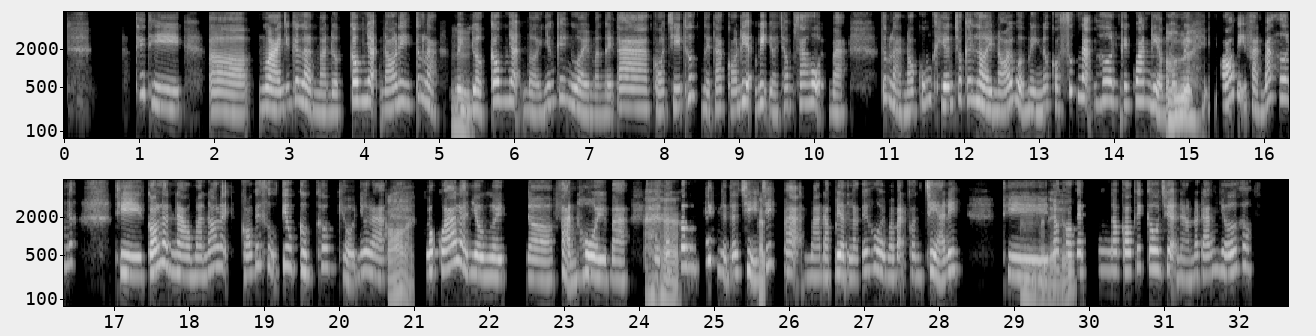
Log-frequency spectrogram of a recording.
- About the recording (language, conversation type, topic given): Vietnamese, podcast, Bạn xử lý bình luận tiêu cực trên mạng ra sao?
- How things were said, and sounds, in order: tapping; other background noise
